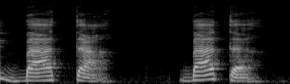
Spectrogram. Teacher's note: Então vai ficar bata e você vai acentuar a primeira sílaba.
